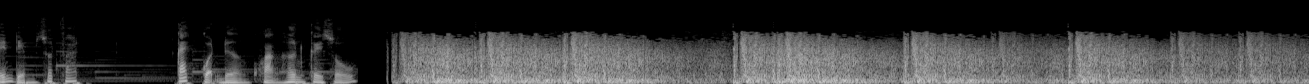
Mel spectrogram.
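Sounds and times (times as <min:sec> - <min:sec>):
speech: 0:00.0 - 0:00.9, 0:01.8 - 0:03.6
booming artillery blasts: 0:03.9 - 0:13.0
crackling gunfire: 0:03.9 - 0:13.0.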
